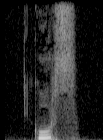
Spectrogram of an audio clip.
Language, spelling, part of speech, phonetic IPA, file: Russian, курс, noun, [kurs], Ru-курс.ogg
- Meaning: 1. course, year (in college, university) 2. course, vector 3. exchange rate 4. line, policy 5. See в курсе (v kurse) 6. genitive/accusative plural of курса́ (kursá)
